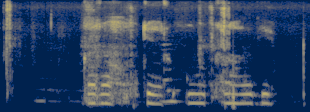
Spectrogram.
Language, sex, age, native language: Icelandic, male, 8, Icelandic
